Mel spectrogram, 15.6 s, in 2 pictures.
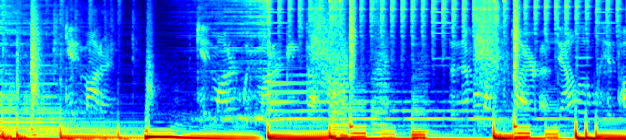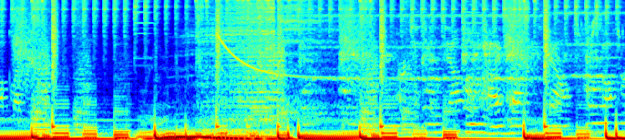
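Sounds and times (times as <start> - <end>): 
bass guitar: 0.0 - 15.6.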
